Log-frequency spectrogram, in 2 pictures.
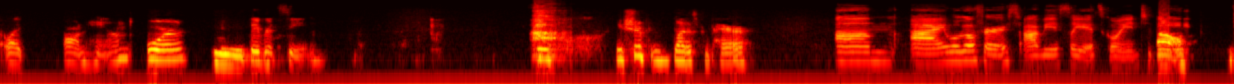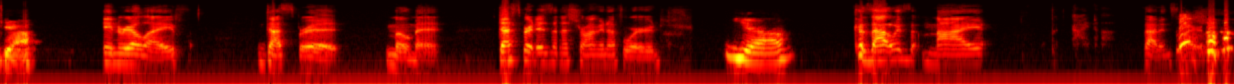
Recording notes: This episode is an unedited, unfiltered recording of that live.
